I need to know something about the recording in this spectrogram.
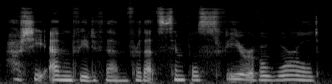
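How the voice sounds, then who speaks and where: A woman's voice: medium pitch, fairly even intonation, moderate pace, creaky. A woman reading scripted fan fiction aloud as a storyteller. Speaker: podfic narrator.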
